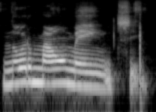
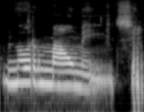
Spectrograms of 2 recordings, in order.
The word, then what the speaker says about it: normalmente: Normalmente. Obrigada. Remember that we don't pronounce the L. Normalmente.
